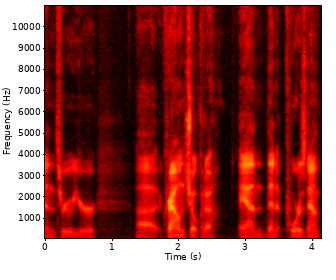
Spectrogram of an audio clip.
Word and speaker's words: chakra: is but it's pronounced chokra chokra so it's not chakra it's chokra but your crown chokra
